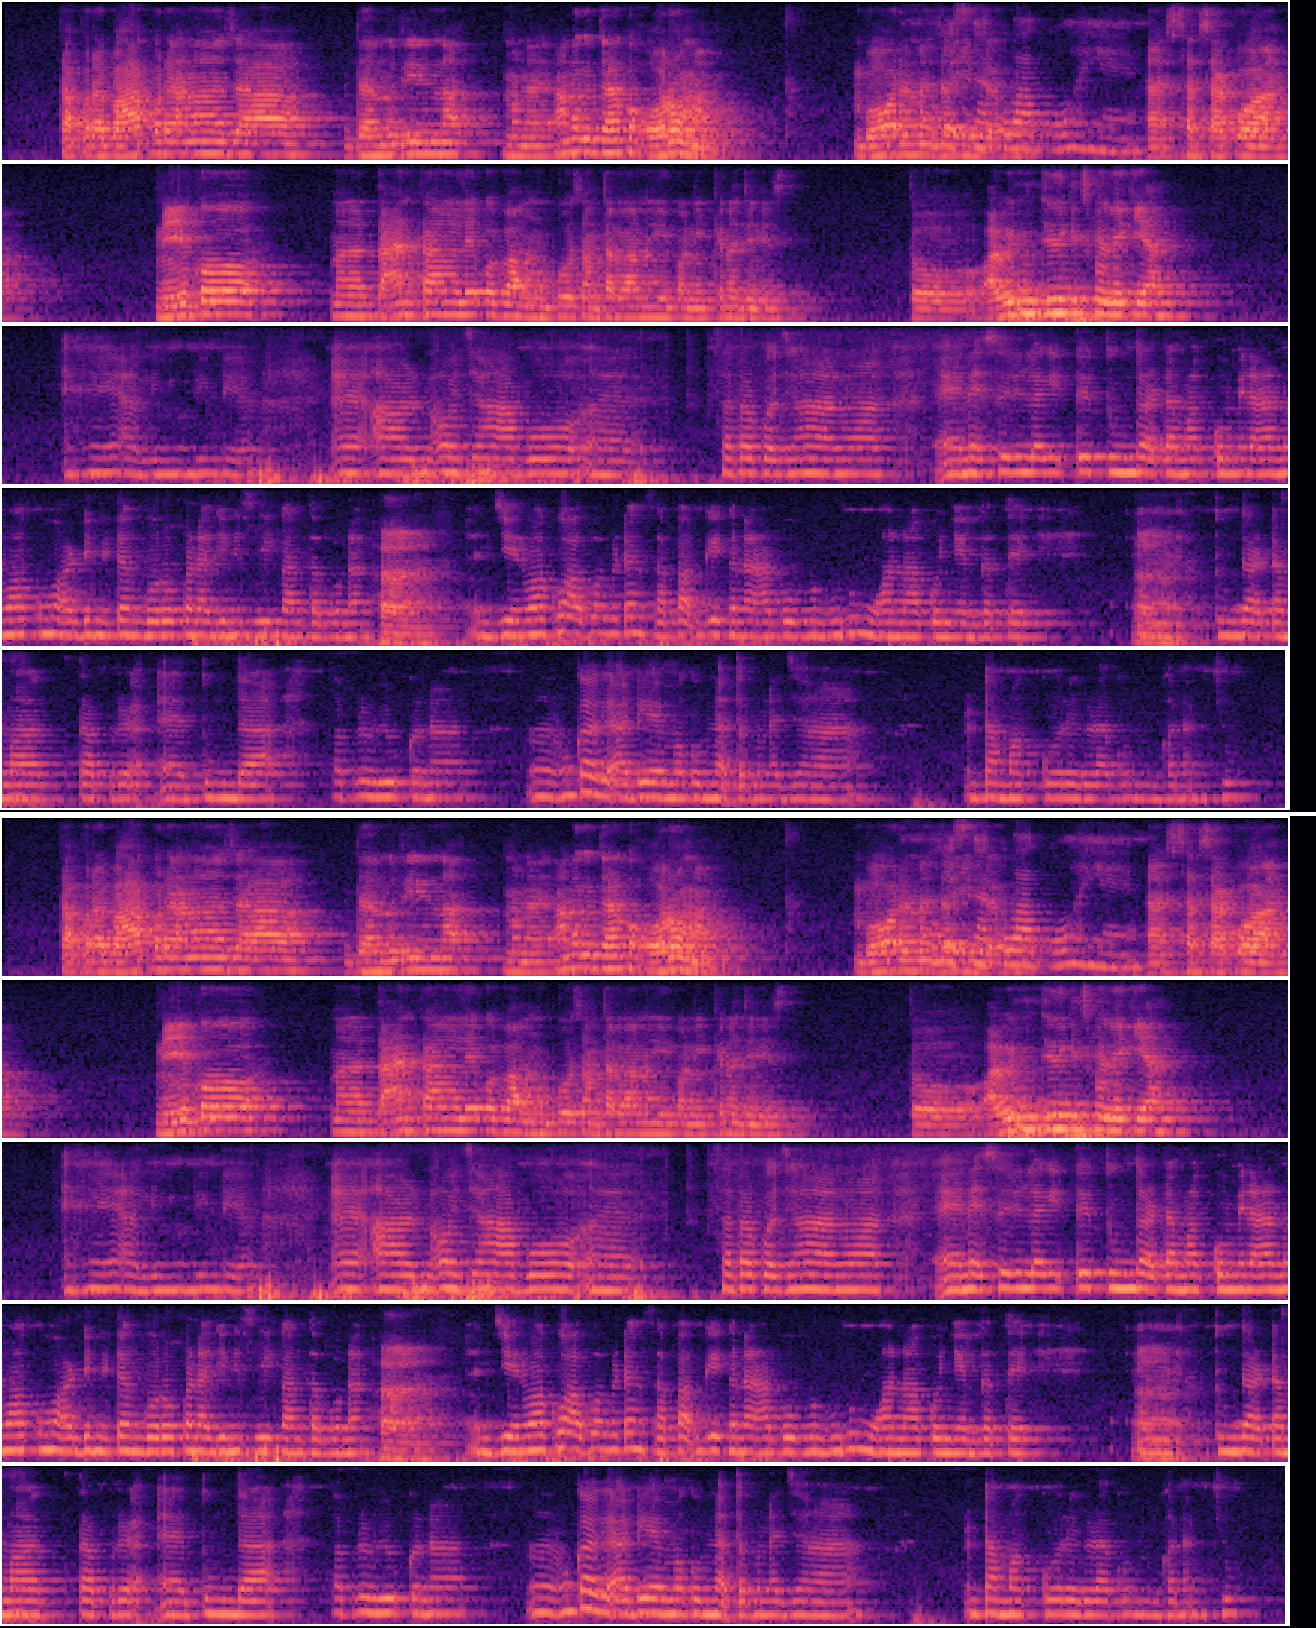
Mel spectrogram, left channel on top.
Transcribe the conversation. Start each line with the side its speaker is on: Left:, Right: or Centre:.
Left: ᱛᱟᱯᱚᱨᱮ ᱵᱟᱦᱟ ᱠᱚᱨᱮ ᱦᱟᱱᱟ ᱡᱟᱦᱟᱸ ᱰᱟᱝᱨᱤ ᱨᱮᱱᱟᱜ ᱢᱟᱱᱮ ᱦᱟᱱᱟ ᱠᱚ ᱡᱟᱦᱟᱸ ᱠᱚ ᱚᱨᱚᱝᱟ ᱵᱚᱦᱚᱜ ᱨᱮᱱᱟᱜ
Right: ᱦᱳᱭ
Left: ᱡᱟ
Right: ᱥᱟᱠᱣᱟ
Left: ᱤᱭᱟᱛᱮ
Right: ᱠᱚ ᱦᱮᱸ
Left: ᱥᱟᱸ ᱥᱟᱠᱚᱣᱟ᱾ ᱱᱤᱭᱟ ᱠᱚ ᱢᱟᱱᱮ ᱛᱟᱦᱮᱱ ᱠᱷᱟᱱ ᱞᱟᱹᱭᱟᱠᱚ ᱵᱟᱝ ᱱᱩᱠᱩ ᱥᱟᱱᱛᱟᱲ ᱠᱟᱱ ᱜᱮ ᱠᱚ ᱱᱤᱝᱠᱟᱹᱱᱟᱜ ᱡᱤᱱᱤᱥ᱾ ᱛᱚ ᱟᱹᱵᱤᱱ
Right: ᱦᱳᱭ
Left: ᱡᱩᱫᱤ ᱠᱤᱪᱷᱩ ᱵᱤᱱ ᱞᱟᱹᱭ ᱠᱮᱭᱟ᱾
Right: ᱦᱮᱸ ᱟᱹᱞᱤᱧ ᱦᱚᱞᱤᱧ ᱞᱟᱹᱭᱟ ᱮᱸᱜ ᱟᱨ ᱱᱚᱜᱼᱚᱭ ᱡᱟᱦᱟᱸ ᱟᱵᱚ ᱮᱸᱜ ᱥᱟᱱᱛᱟᱲ ᱠᱚᱣᱟᱜ ᱡᱟᱦᱟᱸ ᱱᱚᱣᱟ ᱮᱱᱮᱡ ᱥᱮᱨᱮᱧ ᱞᱟᱹᱜᱤᱫ ᱛᱮ ᱛᱩᱢᱫᱟᱜ ᱴᱟᱢᱟᱠ ᱠᱚ ᱢᱮᱱᱟᱜᱼᱟ ᱾ ᱱᱚᱣᱟ ᱠᱚᱦᱚᱸ ᱟᱹᱰᱤ ᱢᱤᱫᱴᱟᱝ ᱜᱚᱨᱚᱵᱽ᱾ ᱚᱱᱟ ᱡᱤᱱᱤᱥ ᱜᱮ ᱠᱟᱱ ᱛᱟᱵᱚᱱᱟ
Left: ᱦᱮᱸ
Right: ᱾ ᱡᱮ ᱱᱚᱶᱟ ᱠᱚ ᱟᱵᱚᱣᱟᱜ ᱢᱤᱫᱴᱟᱝ ᱥᱟᱯᱟᱵ ᱜᱮ ᱠᱟᱱᱟ ᱟᱵᱚ ᱵᱚᱱ ᱩᱨᱩᱢᱚᱜᱼᱟ ᱱᱚᱣᱟ ᱠᱚ ᱧᱮᱞ ᱠᱟᱛᱮ
Left: ᱦᱮᱸ
Right: ᱮᱸ ᱛᱩᱢᱫᱟᱜ ᱴᱟᱢᱟᱠ ᱛᱟᱯᱚᱨᱮ ᱮᱸ ᱛᱩᱢᱫᱟᱜ ᱛᱟᱯᱚᱨᱮ ᱦᱩᱭᱩᱜ ᱠᱟᱱᱟ ᱚᱱᱠᱟᱜᱮ ᱟᱹᱰᱤ ᱟᱭᱢᱟ ᱠᱚ ᱢᱮᱱᱟᱜ ᱛᱟᱵᱚᱱᱟ ᱡᱟᱦᱟᱸ ᱴᱟᱢᱟᱠ ᱠᱚ ᱨᱮᱜᱽᱲᱟ ᱠᱚ ᱱᱚᱝᱠᱟᱱᱟᱜ ᱠᱤᱪᱷᱩ᱾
